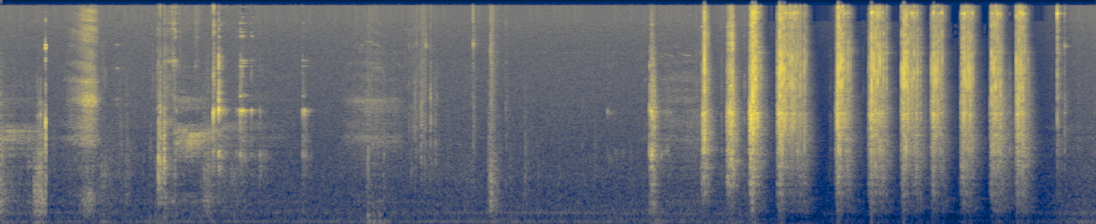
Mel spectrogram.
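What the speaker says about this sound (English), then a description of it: "just so I can put the screw into it" A screw is driven into a small pre-drilled hole while building a simple homemade torch. Scattered handling knocks come first, then a steady run of about a dozen sharp, loud ratcheting clicks, close up.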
